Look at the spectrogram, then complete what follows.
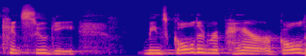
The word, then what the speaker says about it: kintsugi: Mickey Howard before this but I think it's pronounced kintsugi means golden repair or gold golden mending yeah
